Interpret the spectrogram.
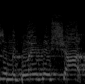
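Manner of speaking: ordinary delivery, nothing marked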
